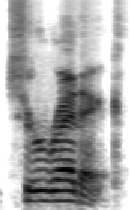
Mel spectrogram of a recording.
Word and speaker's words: Djuretic: Light number 29 we are here with Tina jtic did I get that right you did well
